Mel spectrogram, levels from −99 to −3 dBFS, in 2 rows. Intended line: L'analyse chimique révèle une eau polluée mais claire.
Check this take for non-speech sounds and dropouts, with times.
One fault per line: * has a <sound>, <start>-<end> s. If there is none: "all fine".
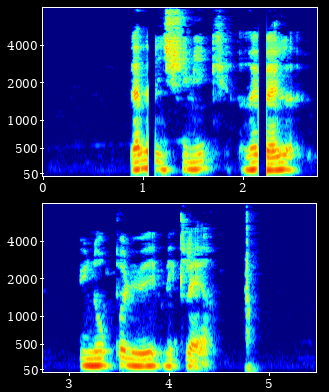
* has a dropout, 1.0-1.1 s
* has a dropout, 2.2-2.2 s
